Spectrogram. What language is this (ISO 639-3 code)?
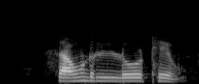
mar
